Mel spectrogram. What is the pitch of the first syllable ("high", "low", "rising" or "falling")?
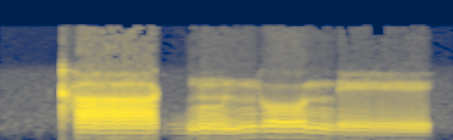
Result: low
